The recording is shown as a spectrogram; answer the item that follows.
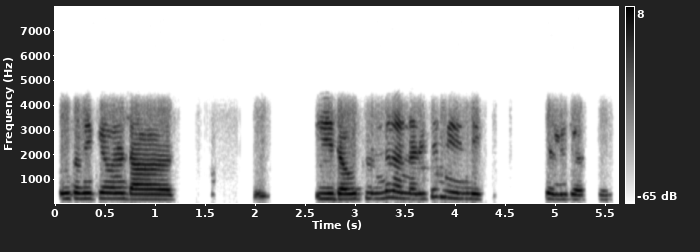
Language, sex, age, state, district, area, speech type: Telugu, female, 60+, Andhra Pradesh, Krishna, urban, conversation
